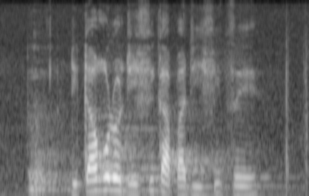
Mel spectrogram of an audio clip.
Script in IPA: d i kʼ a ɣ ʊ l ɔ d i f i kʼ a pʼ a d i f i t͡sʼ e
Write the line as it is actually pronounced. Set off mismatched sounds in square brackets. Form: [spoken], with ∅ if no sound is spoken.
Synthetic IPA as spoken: d i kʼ a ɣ ʊ l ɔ d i f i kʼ a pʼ a d i f i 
